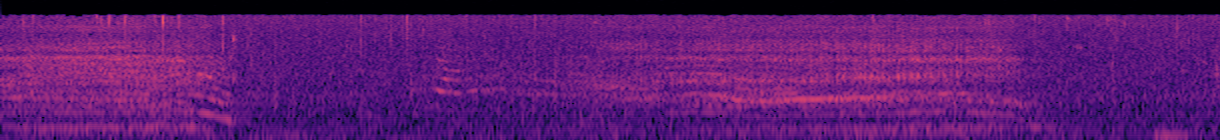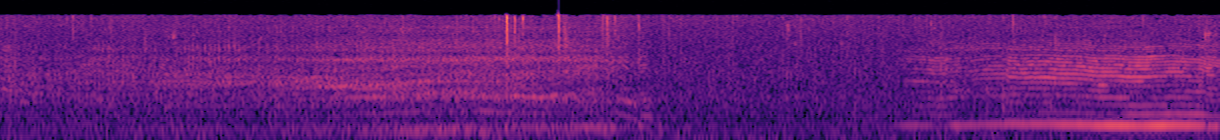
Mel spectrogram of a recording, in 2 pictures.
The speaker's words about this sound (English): Some scientists believe that the complexity of the song actually gives information to whales that are listening, something about that singer, like maybe how big he is or something about the characteristics of the singer.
